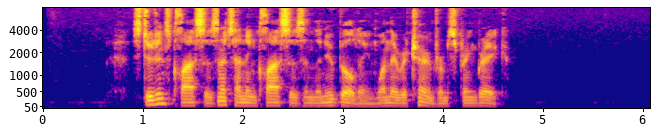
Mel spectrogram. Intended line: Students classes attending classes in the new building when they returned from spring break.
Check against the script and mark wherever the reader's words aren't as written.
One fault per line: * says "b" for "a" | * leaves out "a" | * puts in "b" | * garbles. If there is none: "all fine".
all fine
